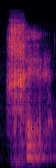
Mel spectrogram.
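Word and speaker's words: خ: To pronounce it, imagine that you're gargling. The sound you make while gargling is very close to this sound.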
